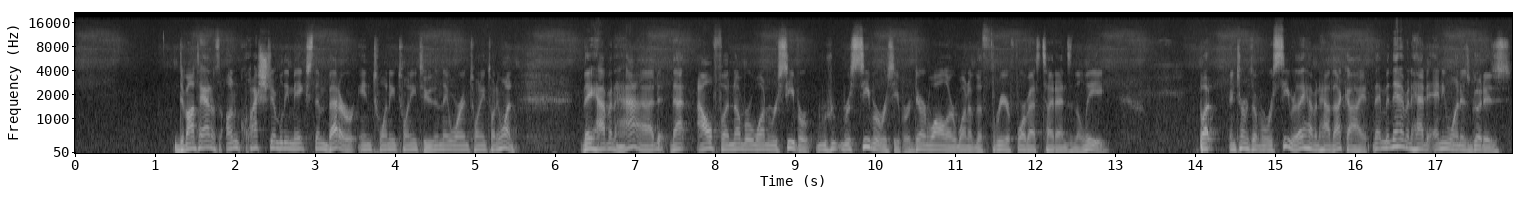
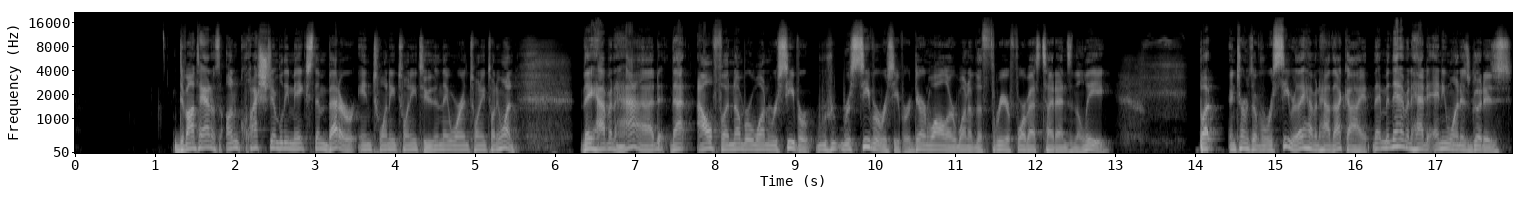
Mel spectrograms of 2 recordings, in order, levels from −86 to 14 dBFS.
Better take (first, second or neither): second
